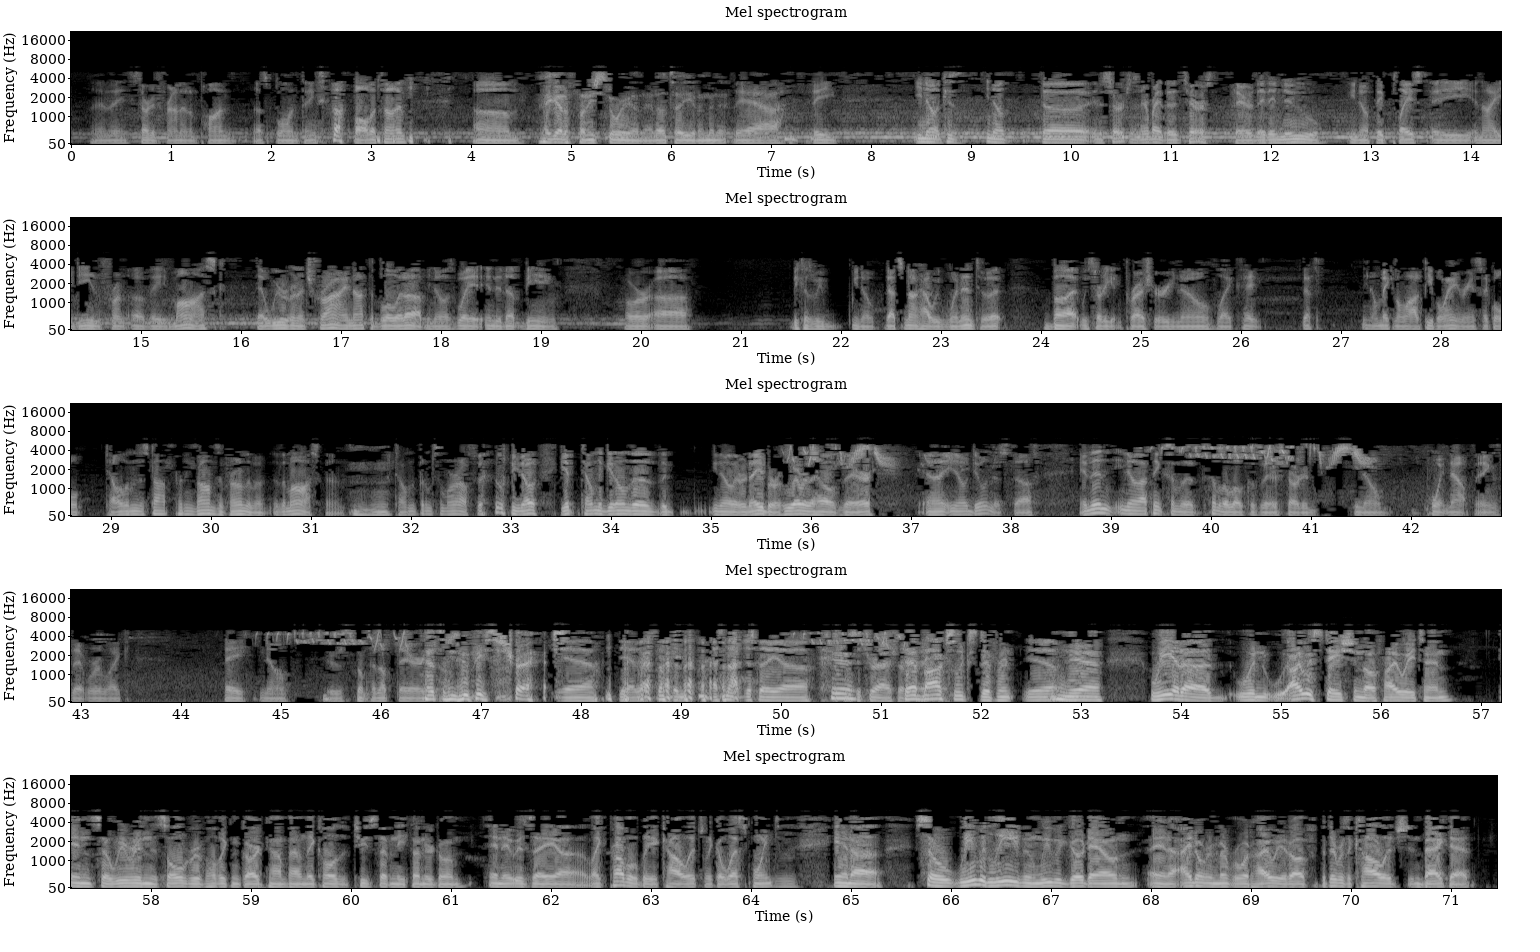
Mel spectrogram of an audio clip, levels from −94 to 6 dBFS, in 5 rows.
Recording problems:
garbled, watery; badly; nothing above 4.5 kHz
distortion; slight; 4% of the sound clipped
animal sounds; loud; throughout; 8 dB below the speech

